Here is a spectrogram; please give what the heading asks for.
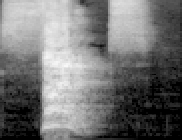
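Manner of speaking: huge rasping yell. Acted. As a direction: bellow to shut him up. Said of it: "yelled Uncle Vernon".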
